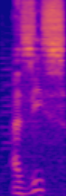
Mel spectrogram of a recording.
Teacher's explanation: Aziz should end with an elongated S. Ari and Ta'agra should have a short trilled Ro.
